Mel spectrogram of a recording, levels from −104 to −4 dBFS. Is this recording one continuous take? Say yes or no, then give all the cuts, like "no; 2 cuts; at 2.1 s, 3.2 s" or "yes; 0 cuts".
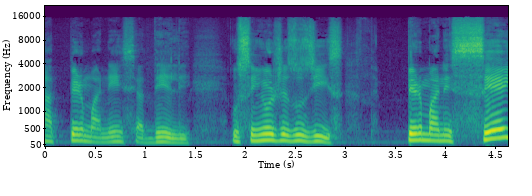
yes; 0 cuts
